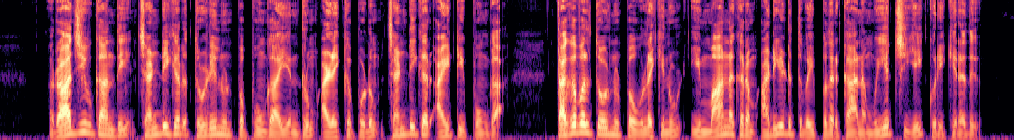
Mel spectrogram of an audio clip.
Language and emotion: Tamil, neutral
